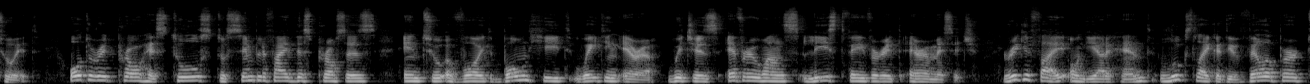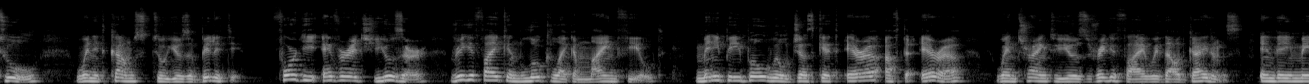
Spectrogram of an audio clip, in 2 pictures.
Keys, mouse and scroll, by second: 0.5 middle click, 0.6 ctrl+z, 0.7 middle click, 1.0 middle click, 1.4-15.7 drag, 17.6 middle click.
